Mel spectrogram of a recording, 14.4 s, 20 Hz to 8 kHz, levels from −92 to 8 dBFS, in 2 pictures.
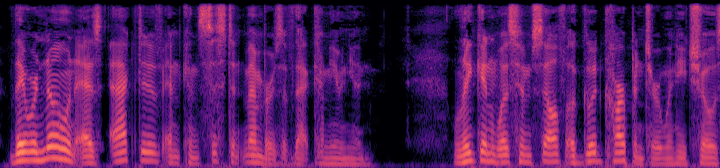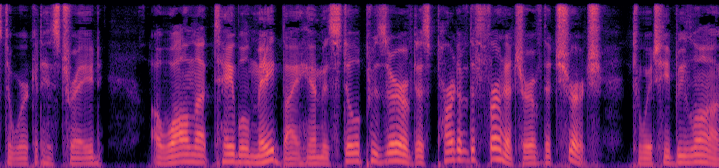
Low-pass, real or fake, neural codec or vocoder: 7.2 kHz; fake; codec, 16 kHz in and 24 kHz out, 2.2 kbps, FireRedTTS-2 codec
